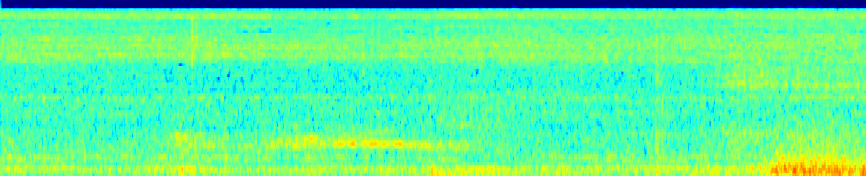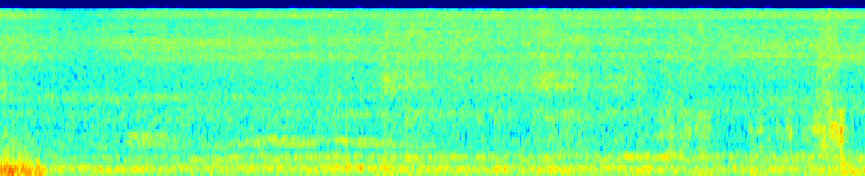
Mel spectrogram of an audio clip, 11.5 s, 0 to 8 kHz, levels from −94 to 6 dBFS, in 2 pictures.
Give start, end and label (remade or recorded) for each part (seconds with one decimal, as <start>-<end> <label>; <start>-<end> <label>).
0.0-7.0 recorded; 7.0-8.1 remade; 8.1-9.2 recorded; 9.2-9.7 remade; 9.7-11.5 recorded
